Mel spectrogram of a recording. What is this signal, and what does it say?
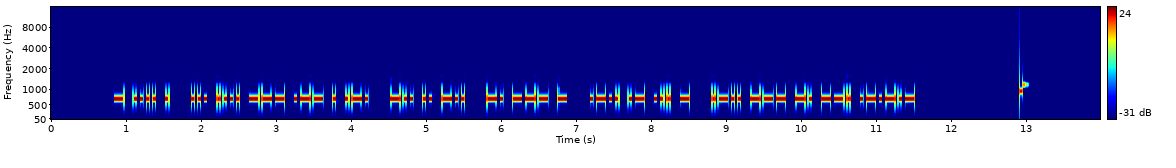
Morse code, heard as a keyed tone, about 27 wpm, 700 Hz. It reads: THE SHOWER DID NOT LAST LONG.
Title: Sentences from Top 1600 Words 28wpm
